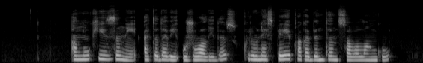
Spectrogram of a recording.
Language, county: Lithuanian, Šiauliai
